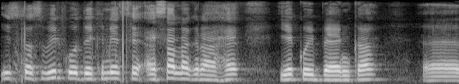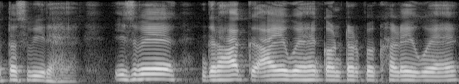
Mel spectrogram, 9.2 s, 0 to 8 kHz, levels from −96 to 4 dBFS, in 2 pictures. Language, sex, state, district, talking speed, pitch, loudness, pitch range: Hindi, male, Bihar, Supaul, 170 wpm, 165 Hz, -17 LUFS, 155-180 Hz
